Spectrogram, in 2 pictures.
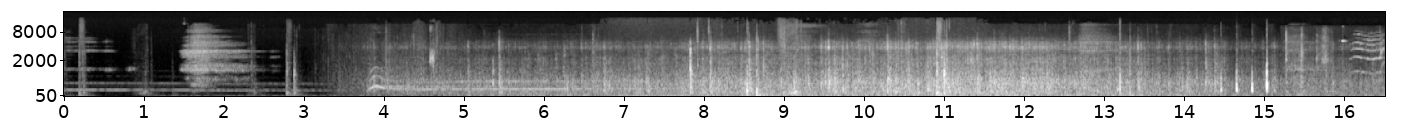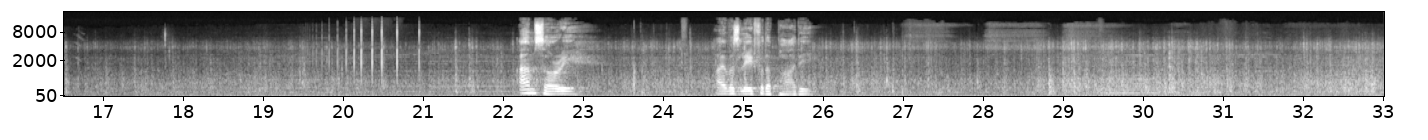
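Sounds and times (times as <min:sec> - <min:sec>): door creaking open: 0:15.2 - 0:21.8
fast run of ticks: 0:19.6 - 0:21.0.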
